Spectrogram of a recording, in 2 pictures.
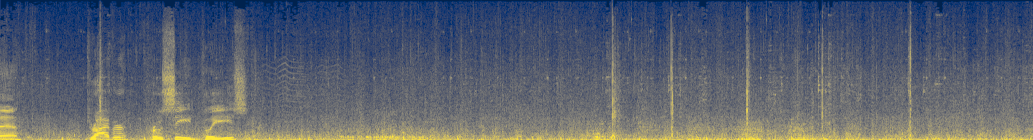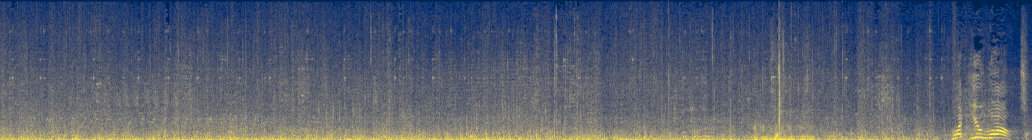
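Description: Horse hooves clop steadily on the dirt.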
